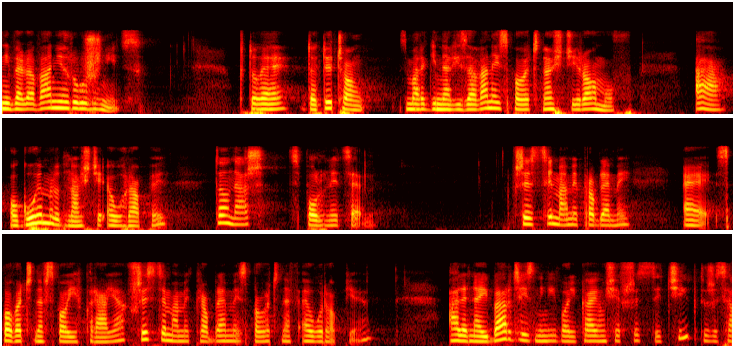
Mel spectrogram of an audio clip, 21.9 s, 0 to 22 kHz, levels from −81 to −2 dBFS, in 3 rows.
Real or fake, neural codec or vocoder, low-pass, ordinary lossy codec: fake; codec, 16 kHz, 0.8 kbps, ZipCodec; none; none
